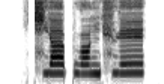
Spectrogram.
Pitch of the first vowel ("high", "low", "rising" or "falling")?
high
